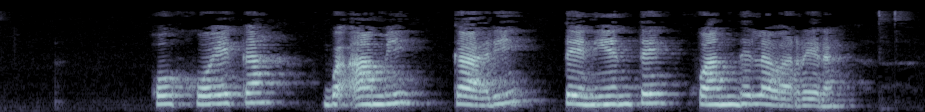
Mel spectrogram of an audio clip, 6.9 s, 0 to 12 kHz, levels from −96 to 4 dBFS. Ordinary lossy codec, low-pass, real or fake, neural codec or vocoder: MP3, 32 kbps; 10.8 kHz; fake; vocoder, 24 kHz, 100 mel bands, Vocos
